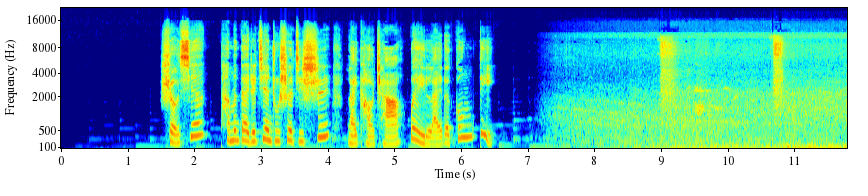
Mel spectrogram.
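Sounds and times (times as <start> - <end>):
speech: 1.5 - 6.6
trucks driving into a construction site: 7.1 - 11.8.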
